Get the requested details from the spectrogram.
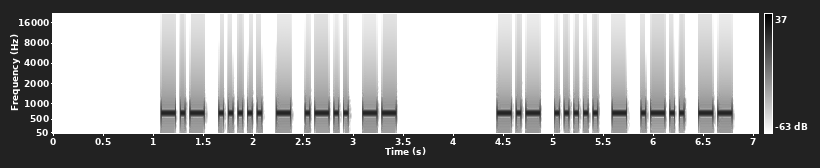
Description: Morse code, heard as a keyed tone, about 25 wpm, 700 Hz. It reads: K5TLM K5TLM
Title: USA Call Signs - 5 Characters - Repeated 3x - 25wpm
